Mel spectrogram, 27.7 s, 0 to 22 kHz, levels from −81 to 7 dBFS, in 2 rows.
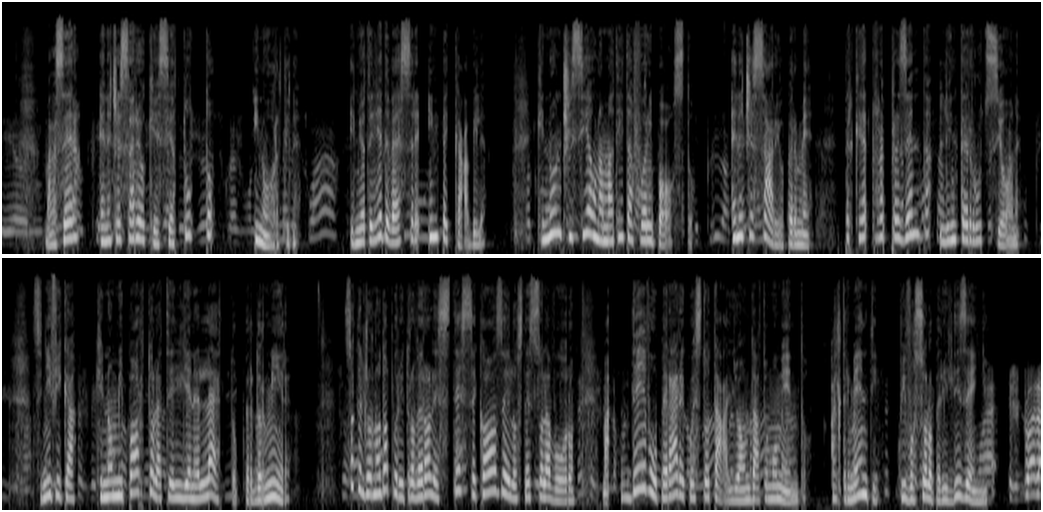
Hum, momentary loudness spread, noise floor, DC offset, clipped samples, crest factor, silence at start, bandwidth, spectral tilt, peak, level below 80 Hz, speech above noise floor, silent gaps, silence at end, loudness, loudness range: none; 14 LU; -53 dBFS; under 0.1%; under 0.1%; 16 dB; 0 s; 16 kHz; -5 dB/octave; -6 dBFS; -64 dBFS; 31 dB; none; 0 s; -23 LUFS; 3 LU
